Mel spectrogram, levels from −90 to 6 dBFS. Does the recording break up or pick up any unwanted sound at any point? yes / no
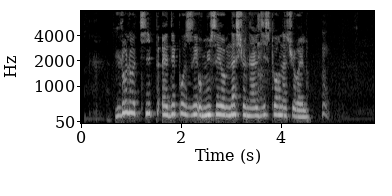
yes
